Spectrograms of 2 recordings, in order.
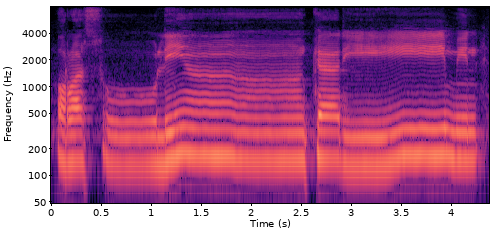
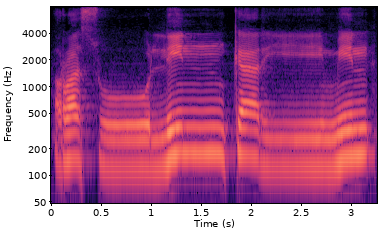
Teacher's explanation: وہ جو نون ساکن چھپا ہوا ہے دوسرے زیر کے اندر، اس نون ساکن کی آواز کو ناک میں چھپا کر پڑھیں گے، زبان کو ہوا میں رکھ کر کے پڑھیں گے · زبان کو میں نے ہوا میں رکھا ہے، مسوڑوں پر ٹچ نہیں ہونے دیا ہے، نون کو ناک کے بانسے سے ادا کیا ہے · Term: اخفا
